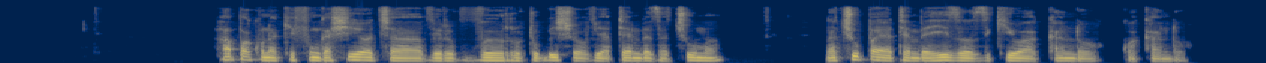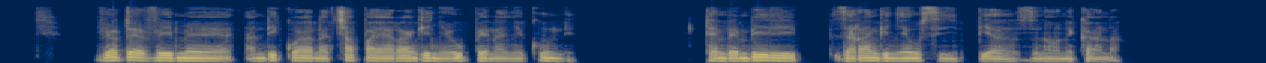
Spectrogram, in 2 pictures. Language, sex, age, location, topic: Swahili, male, 25-35, Kisumu, health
